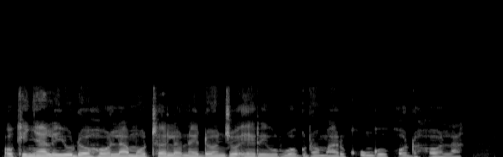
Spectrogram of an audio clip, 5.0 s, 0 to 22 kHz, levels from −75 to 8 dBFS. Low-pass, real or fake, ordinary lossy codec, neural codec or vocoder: 9.9 kHz; fake; none; vocoder, 22.05 kHz, 80 mel bands, Vocos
